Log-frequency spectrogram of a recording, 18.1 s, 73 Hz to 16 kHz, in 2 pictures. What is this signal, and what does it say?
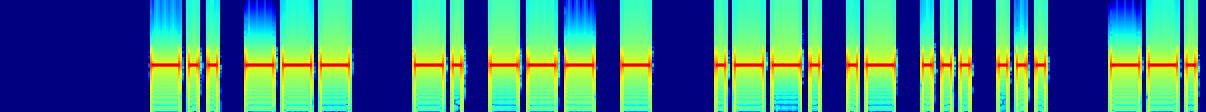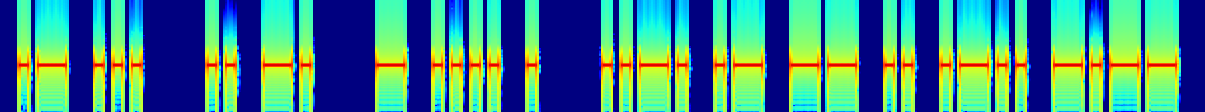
Morse code, heard as a keyed tone, about 17 wpm, 700 Hz. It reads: DO NOT PASS GAS IN THE FAMILY
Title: Sentences from Top 1100 Words 17wpm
